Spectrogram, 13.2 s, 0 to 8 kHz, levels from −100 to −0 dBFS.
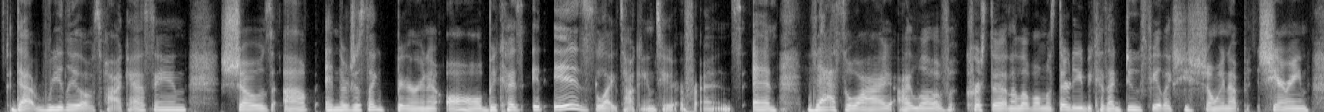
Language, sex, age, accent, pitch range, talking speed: English, female, 20-39, American, 165-190 Hz, 185 wpm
